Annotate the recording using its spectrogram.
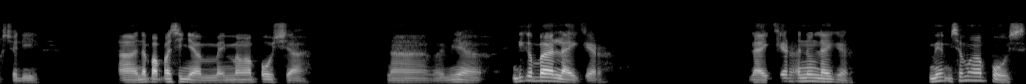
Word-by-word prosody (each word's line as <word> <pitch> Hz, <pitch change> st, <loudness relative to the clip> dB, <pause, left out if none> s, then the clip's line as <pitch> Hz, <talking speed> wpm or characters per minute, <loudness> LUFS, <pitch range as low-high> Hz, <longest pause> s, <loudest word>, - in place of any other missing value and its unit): actually, -, -, -8 dB, 0.8 s
ah, 105 Hz, 0 st, +2 dB
napapansin 125 Hz, +2 st, +3 dB
niya 105 Hz, -, +4 dB
may 100 Hz, +1 st, -5 dB
mga 110 Hz, 0 st, -1 dB
post 120 Hz, -1 st, -1 dB
siya 90 Hz, -3 st, -4 dB, 0.7 s
na 95 Hz, -1 st, -6 dB
mamaya, 100 Hz, +1 st, -4 dB, 0.3 s
"Hindi 140 Hz, -, -3 dB
ka -, -, +3 dB
ba 170 Hz, -2 st, +10 dB
liker?" 105 Hz, -, +1 dB, 1.4 s
"Liker? 110 Hz, +8 st, 0 dB
anong 155 Hz, -1 st, +2 dB
liker?" 130 Hz, -4 st, -1 dB, 0.8 s
"May 155 Hz, +5 st, +1 dB
sa 175 Hz, -, +1 dB
mga 180 Hz, -1 st, -1 dB
post, 475 Hz, -, -1 dB
110 Hz, 125 wpm, -25 LUFS, 100-150 Hz, 1.4 s, ba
